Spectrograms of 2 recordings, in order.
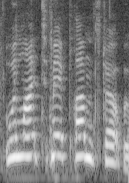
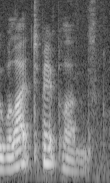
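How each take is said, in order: First: Wry amusement. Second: Said in the usual way. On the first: Real, not acted. Wry aside about plans.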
